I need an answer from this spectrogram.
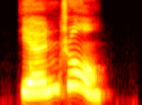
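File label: "yan2 zhong4", Mandarin Chinese; HSK4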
